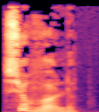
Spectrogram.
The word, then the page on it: survol: French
